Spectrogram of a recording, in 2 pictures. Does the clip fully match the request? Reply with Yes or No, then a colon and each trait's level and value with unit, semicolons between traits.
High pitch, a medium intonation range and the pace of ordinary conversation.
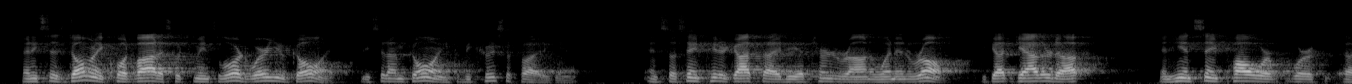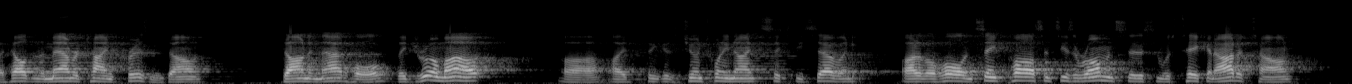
No: medium, 140 Hz; average, 3.9 semitones; average, 185 wpm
